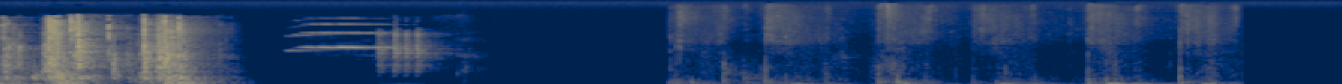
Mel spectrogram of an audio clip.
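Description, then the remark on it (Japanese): A door clunks open with a short squeaky hinge creak, then after a pause about six steady footsteps walk through it, fairly loud, with no talking. “無事新しい扉が出たな。次こそ現実へ戻れる扉だと信じて。いざ！”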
